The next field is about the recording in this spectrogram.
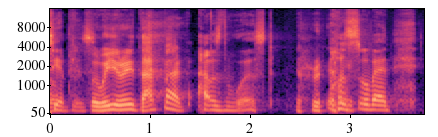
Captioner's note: chuckling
